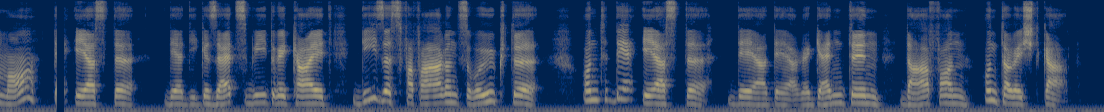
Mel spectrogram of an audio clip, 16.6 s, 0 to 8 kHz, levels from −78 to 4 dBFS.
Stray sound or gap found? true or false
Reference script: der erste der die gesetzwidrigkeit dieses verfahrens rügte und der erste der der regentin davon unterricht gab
true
